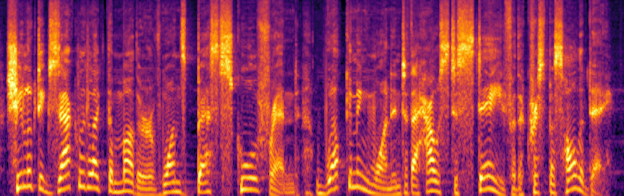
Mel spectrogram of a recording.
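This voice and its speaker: Husky, dramatically swooping storyteller. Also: medium pitch. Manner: expressive, measured, dramatic. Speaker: storyteller, host. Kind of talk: scripted narration of a short story.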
